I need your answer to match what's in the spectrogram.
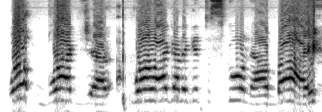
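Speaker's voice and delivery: mock-cheerful, breezy goodbye; exaggerated carefree kid; happy attitude. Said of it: "And, like, a happy attitude".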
